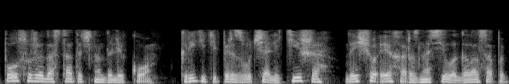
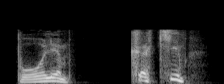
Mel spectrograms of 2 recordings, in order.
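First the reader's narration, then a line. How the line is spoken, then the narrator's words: Bear's hoarse laugh. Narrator (Russian): медведь хрипло рассмеялся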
